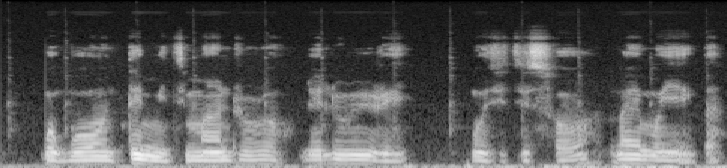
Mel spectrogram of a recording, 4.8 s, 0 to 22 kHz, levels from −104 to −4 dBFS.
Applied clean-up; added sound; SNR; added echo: none; Clock; 13 dB; none.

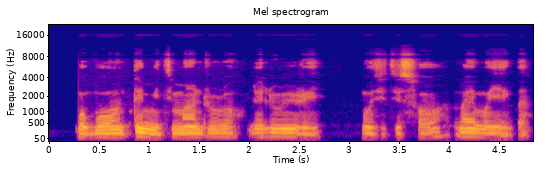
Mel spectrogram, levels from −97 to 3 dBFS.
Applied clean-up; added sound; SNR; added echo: none; none; none; none.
